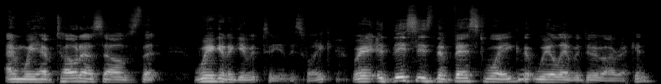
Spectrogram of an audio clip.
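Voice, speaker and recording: A man, co-hosting a podcast in casual chat, jokey and halting, often restarting his sentences. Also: mid-range voice. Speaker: podcast co-host.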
